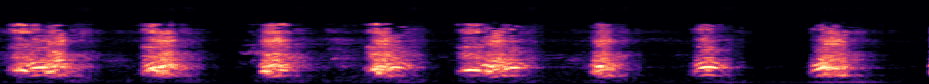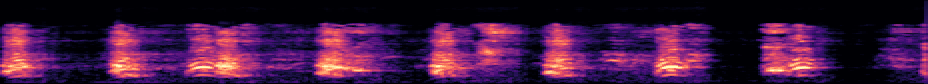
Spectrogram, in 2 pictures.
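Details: Dog barks repeated steadily, about two per second, each a short harsh burst, continuing without pause for the whole stretch.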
